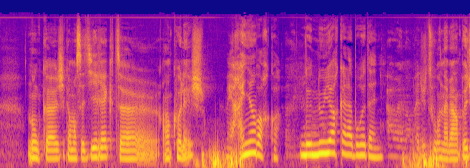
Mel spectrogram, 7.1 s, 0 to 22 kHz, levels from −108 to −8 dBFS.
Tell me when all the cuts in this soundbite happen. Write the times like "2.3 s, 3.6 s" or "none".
3.8 s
